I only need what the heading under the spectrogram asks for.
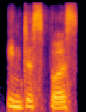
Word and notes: intersperse: Indian

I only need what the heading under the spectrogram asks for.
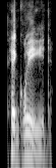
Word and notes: pigweed: American English

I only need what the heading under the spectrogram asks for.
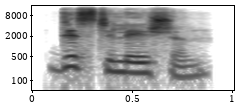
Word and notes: distillation: Indian

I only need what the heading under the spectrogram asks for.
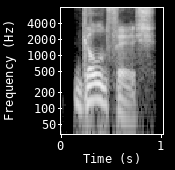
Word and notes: goldfish: British English

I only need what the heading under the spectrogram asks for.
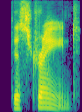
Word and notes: distraint: American English

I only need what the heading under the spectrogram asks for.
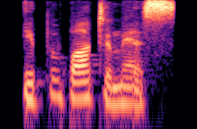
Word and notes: Hippopotamus: Indian

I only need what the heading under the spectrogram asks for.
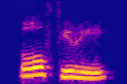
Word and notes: porphyry: Indian

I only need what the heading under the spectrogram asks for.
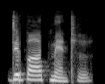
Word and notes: Departmental: Indian

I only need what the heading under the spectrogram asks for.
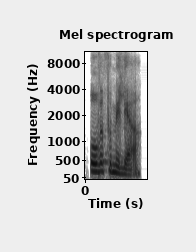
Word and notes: overfamiliar: Indian

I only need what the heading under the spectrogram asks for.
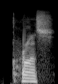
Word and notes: krans: American English

